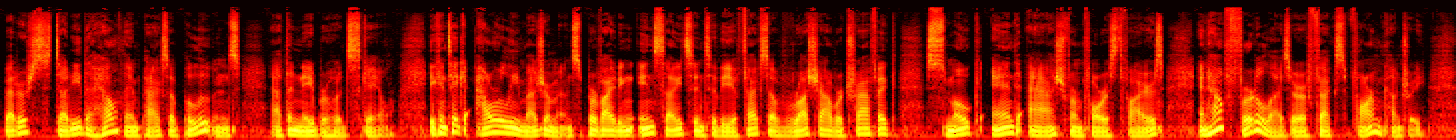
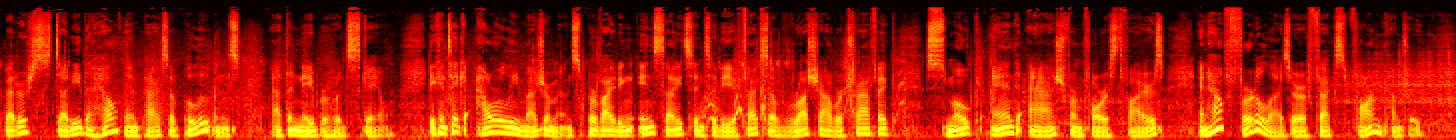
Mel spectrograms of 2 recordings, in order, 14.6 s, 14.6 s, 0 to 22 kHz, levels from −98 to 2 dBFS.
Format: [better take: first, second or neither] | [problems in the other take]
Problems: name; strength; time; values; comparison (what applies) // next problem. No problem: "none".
first | household noises; noticeable; throughout; 20 dB below the speech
